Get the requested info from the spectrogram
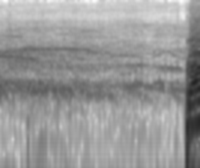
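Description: Faint, distant voice with crowd noise, thin and without low end, its pitch rising and falling slowly. A man's voice comes back in loudly near the end.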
